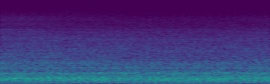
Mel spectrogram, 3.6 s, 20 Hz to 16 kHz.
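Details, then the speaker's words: 1989 Chevy C1500 two-wheel drive with a 350 V8 and 700R4, 101K miles, idling after cold start; smooth, steady low rumble, no knocks or misses; 50 psi oil pressure, charging, no check engine light; normal idle. "Good oil pressure. We've got 50 pounds of oil pressure. It's charging. Everything's working. I mean, no check engine light. Just a great running pickup."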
